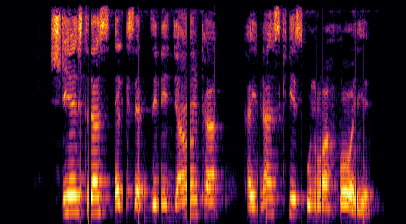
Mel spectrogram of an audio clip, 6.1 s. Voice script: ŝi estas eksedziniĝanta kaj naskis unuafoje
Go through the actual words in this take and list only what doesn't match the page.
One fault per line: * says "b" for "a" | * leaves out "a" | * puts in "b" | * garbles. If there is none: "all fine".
all fine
